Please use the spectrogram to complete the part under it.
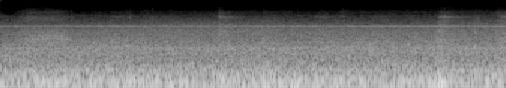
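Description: A Seattle streetcar rolls past on its rails in a street with bike lanes, giving a steady, loud low rumble with faint high squeals from the wheels, and no voices.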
